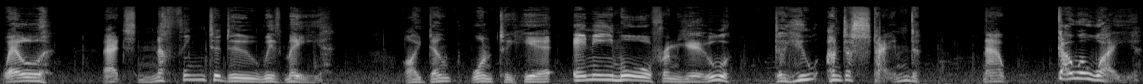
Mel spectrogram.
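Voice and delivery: loud, indignant brush-off; angry dismissal. Acted. Shopkeeper ordering the little man away from his shop, angry. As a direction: send him packing angrily.

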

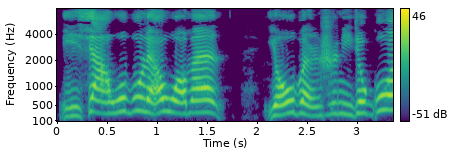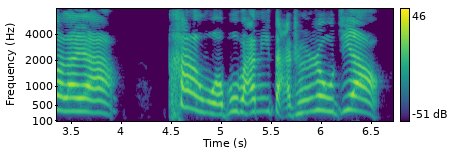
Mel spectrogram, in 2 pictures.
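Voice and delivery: loud, high defiant shout; defiant taunt. Acted. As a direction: dare them to come and fight. Defiant threat to an enemy. (挑衅地高声叫喊)

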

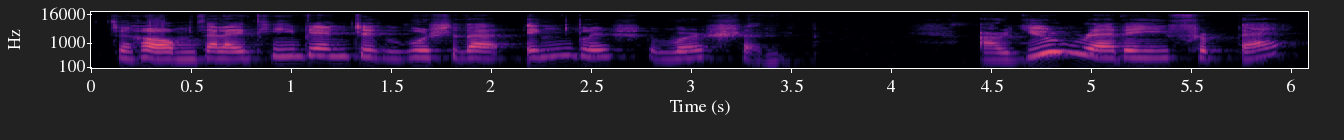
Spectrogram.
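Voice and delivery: usual speaking voice

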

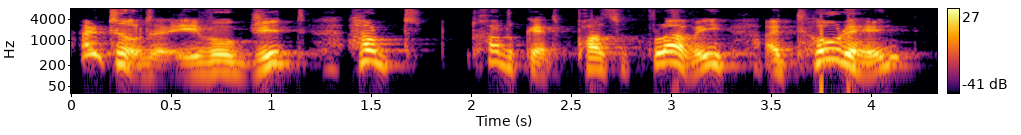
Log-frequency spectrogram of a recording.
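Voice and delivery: loud, high wail of remorse; grief and remorse. A narrator's reading. Hagrid confesses to Harry in floods of tears, remorseful. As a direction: wail it out, building in pitch and volume. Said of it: "shaking with grief and remorse".

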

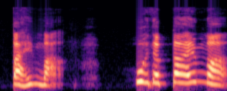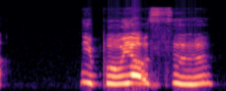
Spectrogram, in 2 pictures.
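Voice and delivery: high, loud, pleading wail; anguished cry. A narrator's reading. Boy begging his dying horse to live, anguished. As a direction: cry out in grief, stretching the last words.

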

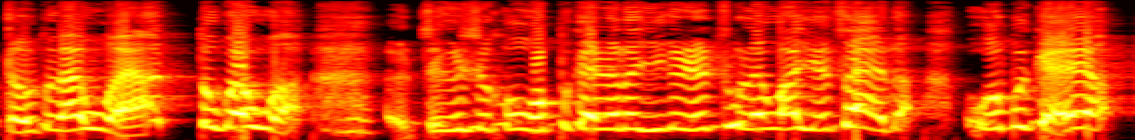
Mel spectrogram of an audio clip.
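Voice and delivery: high, loud distraught wail; anguished self-blame. A narrator's reading. Yuanbao blames himself for the woman's disappearance, anguished wailing. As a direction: lament it in a high, hurried cry. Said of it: "呢喃地说道".

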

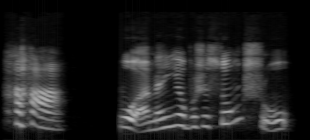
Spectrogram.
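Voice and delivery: short laugh, then mocking reply; laughing scoff. A narrator's reading. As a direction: laugh off the silly suggestion. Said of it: "强盗巴巴笑道".

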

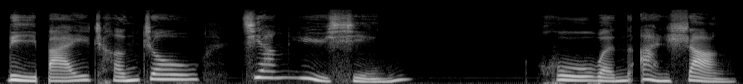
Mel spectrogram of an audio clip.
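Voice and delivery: slow, clear recitation voice; poem recitation. Acted. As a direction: recite each line slowly to children.

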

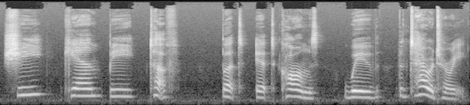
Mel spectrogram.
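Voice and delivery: slow, word-by-word teaching read; slow model reading. Shown as a demonstration. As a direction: say each word separately, drawn out for learners. (一字一顿地慢速示范朗读)

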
